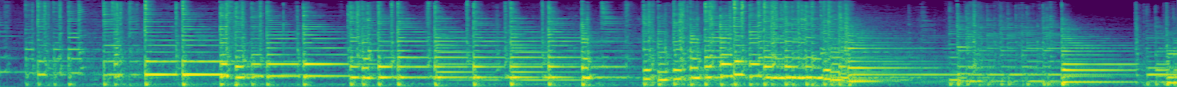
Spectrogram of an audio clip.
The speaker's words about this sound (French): c'est le son de son papa, égrenant les cordes de la kora.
